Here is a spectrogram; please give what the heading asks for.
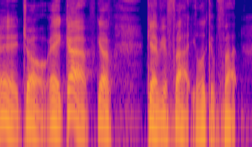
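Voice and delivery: brutally frank, blunt dad voice. Doing an impression of Joe greeting someone: impression of Joe. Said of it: "My impression of Joe would be like".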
